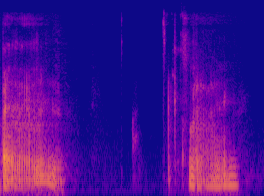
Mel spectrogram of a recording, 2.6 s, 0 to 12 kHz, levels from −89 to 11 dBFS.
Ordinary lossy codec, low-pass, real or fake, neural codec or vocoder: Opus, 24 kbps; 9.9 kHz; fake; autoencoder, 22.05 kHz, a latent of 192 numbers a frame, VITS, trained on one speaker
